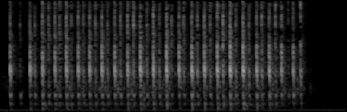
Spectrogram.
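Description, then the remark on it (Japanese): Rapid, steady typing on a newly bought computer keyboard, a dense run of crisp key clicks lasting about three seconds before stopping, with no voices and a faint low hum underneath. “キーボードね、買いましたね。”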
